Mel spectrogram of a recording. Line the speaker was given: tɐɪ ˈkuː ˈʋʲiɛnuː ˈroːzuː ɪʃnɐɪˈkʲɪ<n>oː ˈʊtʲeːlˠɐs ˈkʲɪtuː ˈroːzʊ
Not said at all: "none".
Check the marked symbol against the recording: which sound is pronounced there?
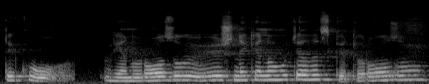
n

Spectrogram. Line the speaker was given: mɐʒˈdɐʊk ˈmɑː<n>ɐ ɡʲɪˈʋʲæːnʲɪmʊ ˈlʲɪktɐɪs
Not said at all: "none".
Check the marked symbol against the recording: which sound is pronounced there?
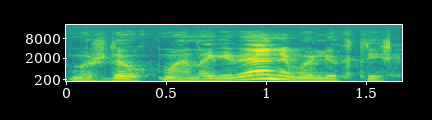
n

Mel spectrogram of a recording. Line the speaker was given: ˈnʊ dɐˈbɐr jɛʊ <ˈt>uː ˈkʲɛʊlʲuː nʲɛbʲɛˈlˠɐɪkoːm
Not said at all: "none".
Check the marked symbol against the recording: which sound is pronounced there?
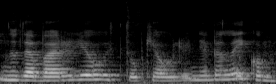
t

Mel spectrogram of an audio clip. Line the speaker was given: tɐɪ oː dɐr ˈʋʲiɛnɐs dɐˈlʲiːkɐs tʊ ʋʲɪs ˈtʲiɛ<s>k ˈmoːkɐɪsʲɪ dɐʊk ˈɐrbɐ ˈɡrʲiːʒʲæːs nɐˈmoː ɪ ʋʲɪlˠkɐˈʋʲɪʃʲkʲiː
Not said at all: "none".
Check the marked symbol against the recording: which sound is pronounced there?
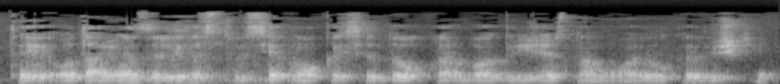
none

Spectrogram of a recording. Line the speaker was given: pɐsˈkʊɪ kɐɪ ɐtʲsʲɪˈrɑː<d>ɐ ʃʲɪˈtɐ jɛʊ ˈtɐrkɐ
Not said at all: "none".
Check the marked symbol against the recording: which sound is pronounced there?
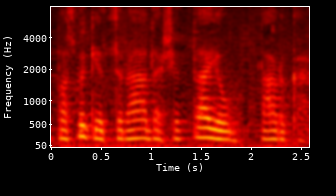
d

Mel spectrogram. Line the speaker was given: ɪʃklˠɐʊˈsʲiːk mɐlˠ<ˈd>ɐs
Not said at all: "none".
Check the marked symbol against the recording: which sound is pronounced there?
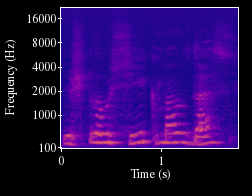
d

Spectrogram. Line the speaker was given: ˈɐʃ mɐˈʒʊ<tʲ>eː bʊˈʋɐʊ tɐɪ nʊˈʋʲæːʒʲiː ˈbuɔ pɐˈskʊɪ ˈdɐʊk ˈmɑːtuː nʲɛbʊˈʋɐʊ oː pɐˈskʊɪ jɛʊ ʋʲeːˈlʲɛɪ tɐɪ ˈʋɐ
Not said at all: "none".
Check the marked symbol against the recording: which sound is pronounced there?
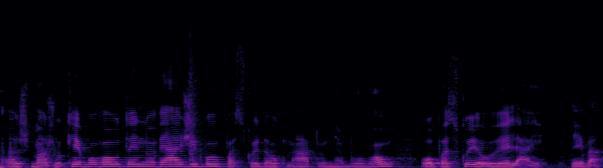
kʲ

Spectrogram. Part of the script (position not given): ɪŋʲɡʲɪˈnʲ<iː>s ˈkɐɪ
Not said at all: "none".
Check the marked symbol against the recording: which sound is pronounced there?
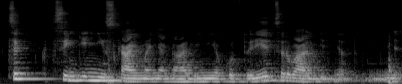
iː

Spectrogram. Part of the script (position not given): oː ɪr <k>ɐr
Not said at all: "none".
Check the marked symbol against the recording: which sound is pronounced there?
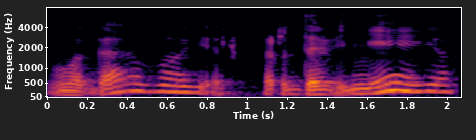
p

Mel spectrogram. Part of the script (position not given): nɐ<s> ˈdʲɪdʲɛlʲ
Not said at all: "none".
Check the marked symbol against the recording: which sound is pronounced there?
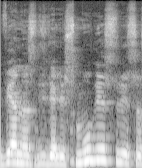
s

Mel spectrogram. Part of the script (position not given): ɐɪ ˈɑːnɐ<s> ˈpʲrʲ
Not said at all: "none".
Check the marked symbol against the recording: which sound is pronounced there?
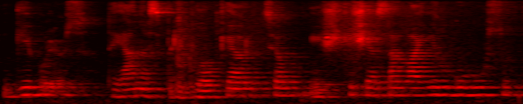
s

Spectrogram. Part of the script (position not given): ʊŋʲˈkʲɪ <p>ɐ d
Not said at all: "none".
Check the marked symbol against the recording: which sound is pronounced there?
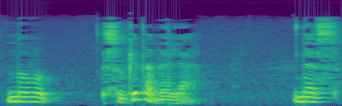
t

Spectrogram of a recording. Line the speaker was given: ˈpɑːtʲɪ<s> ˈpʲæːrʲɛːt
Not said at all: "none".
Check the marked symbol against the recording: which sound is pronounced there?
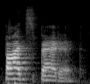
s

